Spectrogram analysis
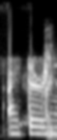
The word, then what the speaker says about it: Arthurian: And I guess going back into the Arthurian, is that how you pronounce it? Legends? Yes, Arthurian.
